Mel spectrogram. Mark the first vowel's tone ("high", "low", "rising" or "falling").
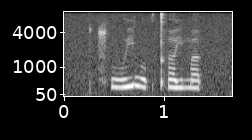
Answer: rising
